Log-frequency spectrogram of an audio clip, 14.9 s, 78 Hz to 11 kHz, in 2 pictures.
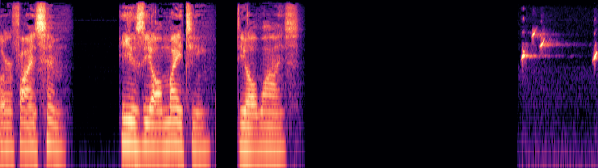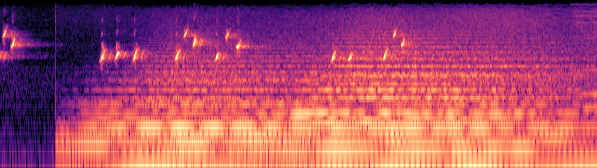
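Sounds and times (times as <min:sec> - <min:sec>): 
speech: 0:00.0 - 0:00.9, 0:01.5 - 0:03.8
bird chirping in short bright calls: 0:06.5 - 0:10.7, 0:11.6 - 0:12.8
droning musical backdrop: 0:08.2 - 0:14.9.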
